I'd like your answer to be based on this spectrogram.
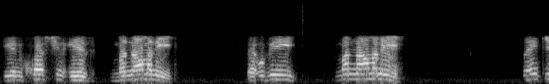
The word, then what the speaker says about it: Menominee: Congrats on the new couple cast and the pronunciation of the Wisconsin place is Menominee.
